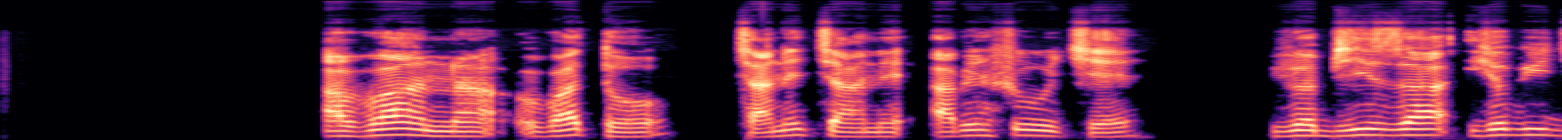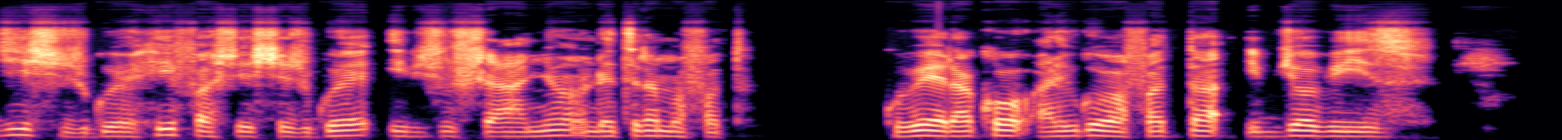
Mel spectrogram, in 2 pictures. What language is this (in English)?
Kinyarwanda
